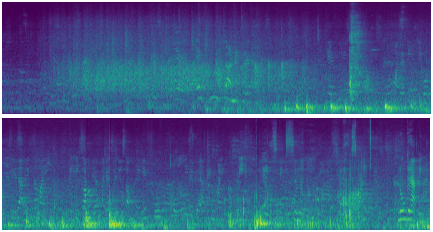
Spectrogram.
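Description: Children chatter and shuffle their feet on a wooden stage.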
